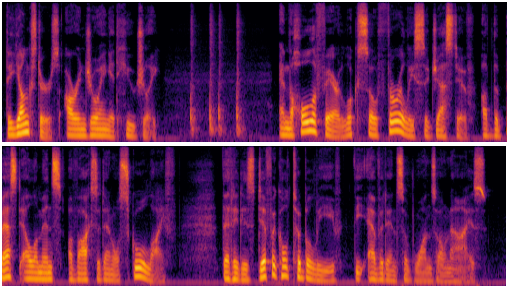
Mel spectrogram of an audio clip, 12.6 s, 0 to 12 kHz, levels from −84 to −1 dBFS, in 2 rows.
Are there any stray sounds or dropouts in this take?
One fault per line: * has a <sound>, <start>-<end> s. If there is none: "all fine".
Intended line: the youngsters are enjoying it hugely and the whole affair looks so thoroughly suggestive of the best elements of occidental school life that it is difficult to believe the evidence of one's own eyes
* has a thud, 2.3-3.1 s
